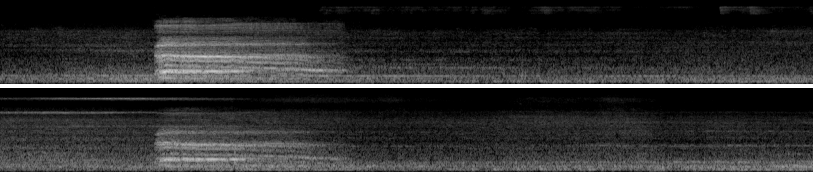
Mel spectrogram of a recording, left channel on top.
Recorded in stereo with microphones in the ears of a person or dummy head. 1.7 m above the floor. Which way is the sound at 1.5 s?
85° left.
